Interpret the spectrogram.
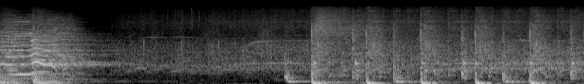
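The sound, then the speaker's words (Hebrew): A concert audience breaks into applause as the music fades out, the clapping building into loud, fairly rhythmic bursts that continue to the end. “מחיאות הכפיים בהופעה”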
